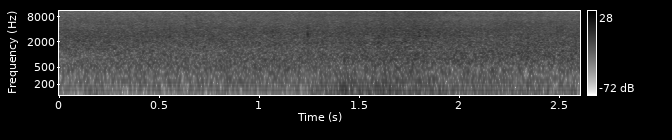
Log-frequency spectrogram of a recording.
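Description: Strong wind buffets the microphone with a low rumble while surf washes steadily along the shoreline at Saltom Bay, Whitehaven, Cumbria, growing louder midway through.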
